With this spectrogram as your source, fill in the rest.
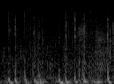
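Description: Quick, rhythmic clip-clop of horse hooves at a fast gallop in Ghost of Tsushima, a close, regular run of heavy thuds with no voices.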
